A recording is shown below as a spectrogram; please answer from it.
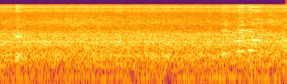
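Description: Steady road and engine noise heard inside a moving car's cabin, an even low rumble with no sudden sounds.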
